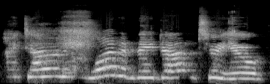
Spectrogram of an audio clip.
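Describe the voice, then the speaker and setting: Woman playing a bright-voiced, slow, grieving fiancée. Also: extremely high pitch, exaggerated voice, rough recording. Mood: anguished, pleading. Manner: earnest, pleading. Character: tender, grieving young fiancée longing for her beloved. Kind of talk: stage play dramatic reading.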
